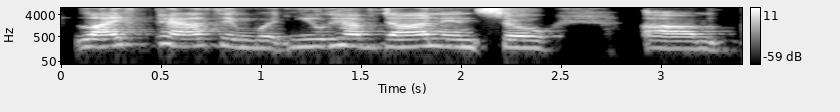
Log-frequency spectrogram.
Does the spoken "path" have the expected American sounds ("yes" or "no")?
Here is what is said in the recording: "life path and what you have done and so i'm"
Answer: yes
